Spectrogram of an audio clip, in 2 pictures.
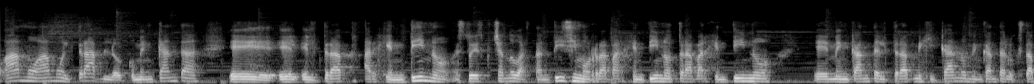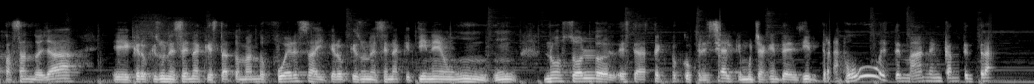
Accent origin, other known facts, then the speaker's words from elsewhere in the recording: Ecuador; como ecuatorianos nos hemos negado un montón a colaborar entre nosotros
